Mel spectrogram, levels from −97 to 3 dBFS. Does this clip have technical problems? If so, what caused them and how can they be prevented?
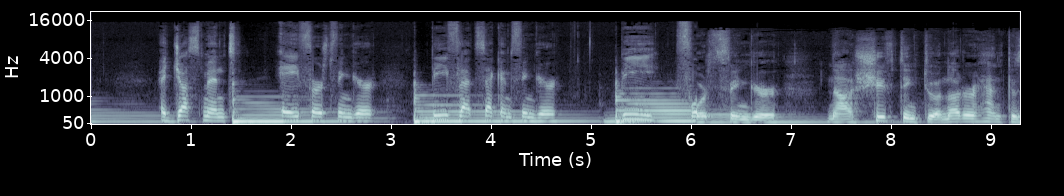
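Yes. Gain pumping runs through the whole clip: the overall level rises and falls with the loudness of the sound, swinging by around 10 dB as each loud passage drags the gain down and the gain recovers afterward. The likely cause is an input gain set far too high for the microphone, with a fast limiter or compressor reacting to every loud sound. To prevent it, lower the preamp gain and use gentler dynamics processing.

A section at the wrong speed starts at 6.06 s and continues to the end. From that point the audio plays at 0.714 times its original speed, so it becomes slower and drops in pitch by about five semitones, with tempo and pitch shifting together. The likely cause is that this part was fitted to the wrong clock by an editor or player, for example by a sample-rate mismatch between the material and the playback or project setting. 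To prevent it, match clock and sample-rate settings throughout the chain and check every joined segment at its native rate.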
